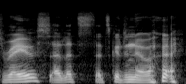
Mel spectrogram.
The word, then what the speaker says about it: Reus: Reyes is the easy pronunciation, actually. So in Dutch, we call it Reus. Reus is actually the Dutch word for giant, as many people have pointed out everywhere online. But that's the hard pronunciation, so we just call it Reyes whenever we talk in English.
